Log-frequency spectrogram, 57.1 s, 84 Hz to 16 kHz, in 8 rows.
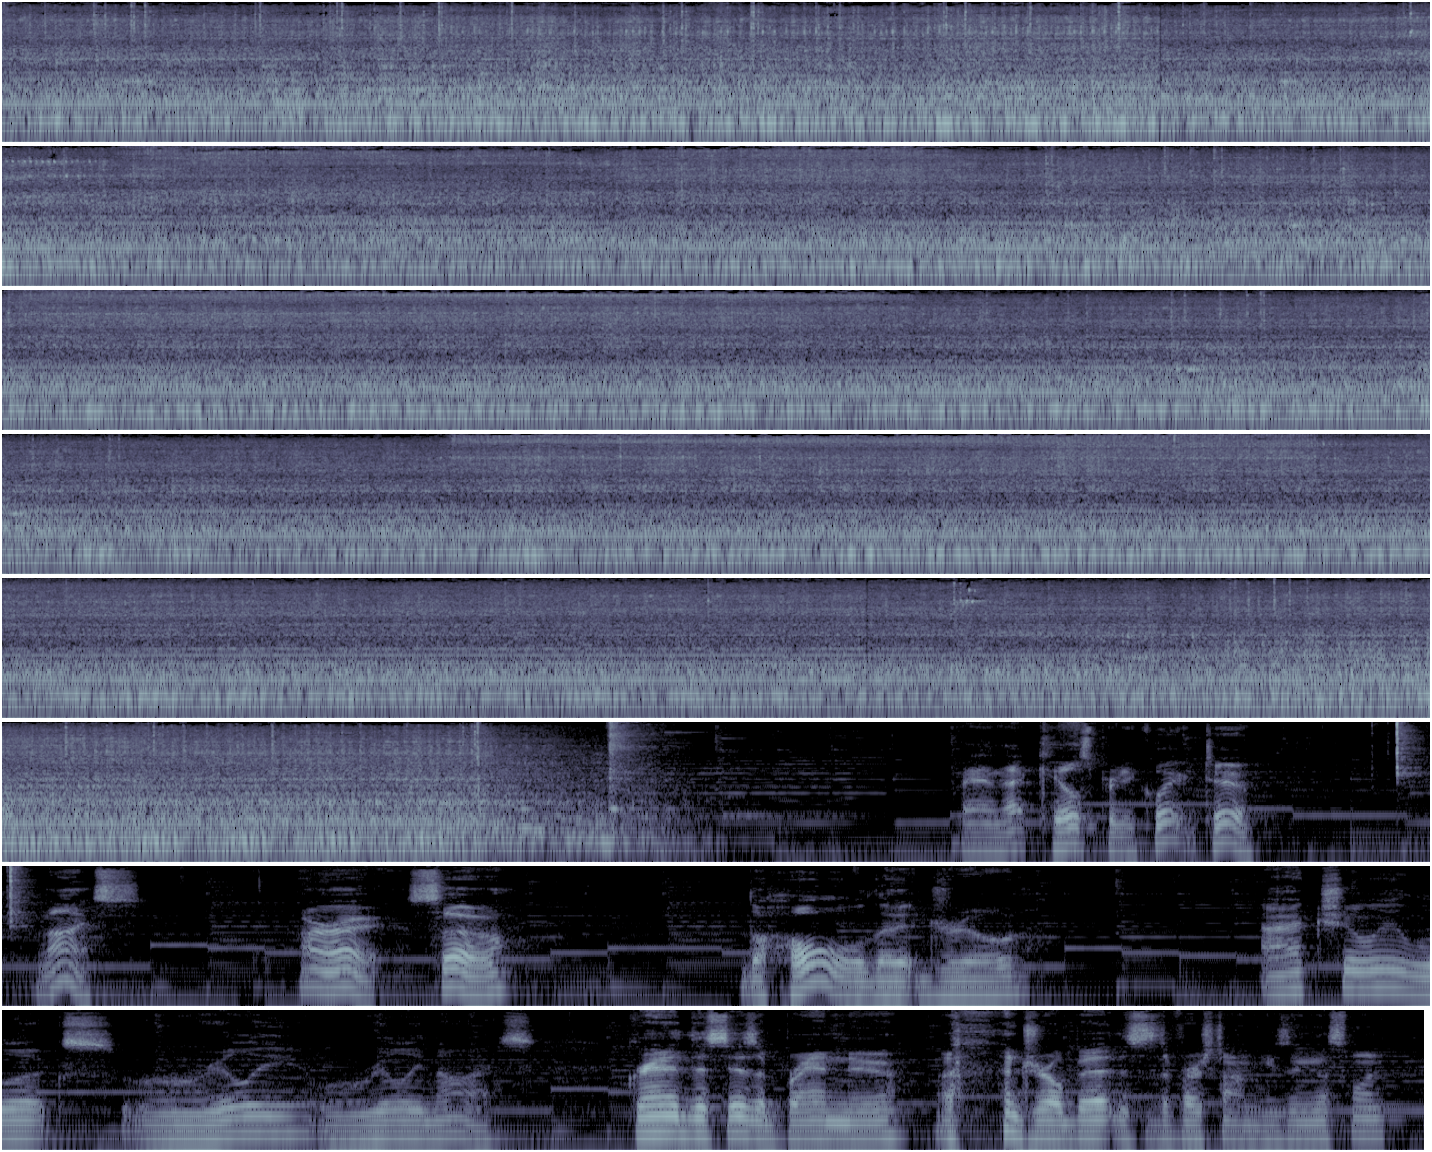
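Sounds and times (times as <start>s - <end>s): drill press motor hum and whine: 0.0s - 39.3s.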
